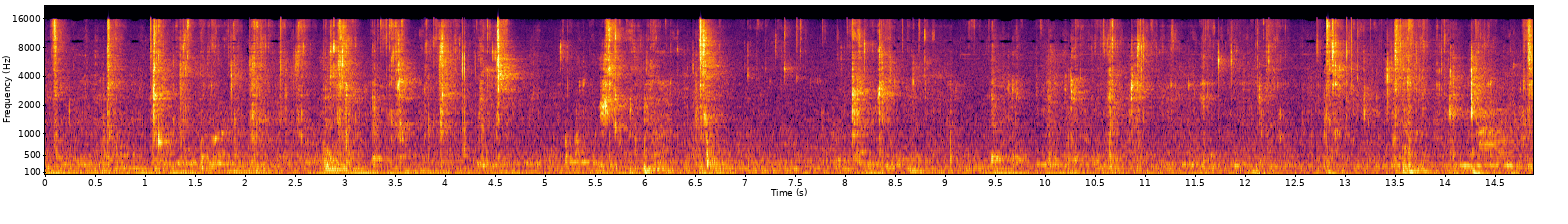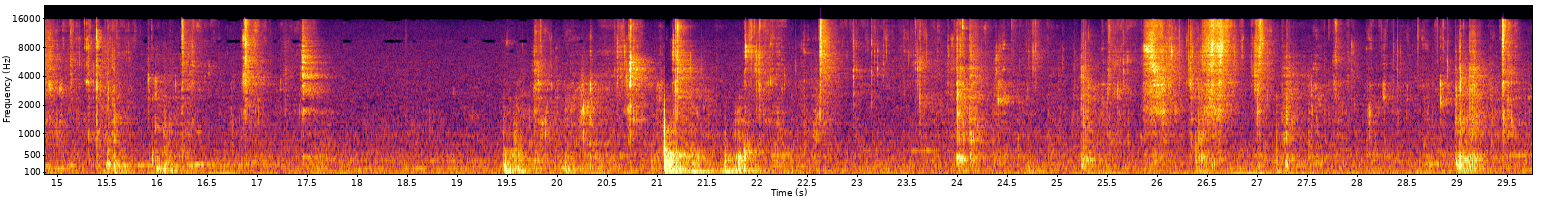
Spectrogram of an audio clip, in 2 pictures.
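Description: Close-miked chewing and wet mouth sounds of a person eating sticky rice. Short smacks and clicks come at irregular intervals, with a louder cluster about two-thirds of the way through, over a faint steady low hum.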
